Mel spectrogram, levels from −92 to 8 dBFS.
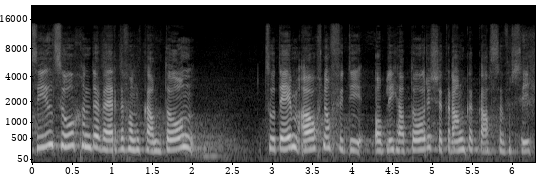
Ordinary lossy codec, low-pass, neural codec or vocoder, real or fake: none; 14.4 kHz; vocoder, 44.1 kHz, 128 mel bands, Pupu-Vocoder; fake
